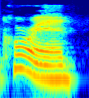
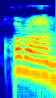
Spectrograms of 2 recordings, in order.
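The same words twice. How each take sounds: First: It begins with a plain English k sound. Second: It begins with a deep throat q sound. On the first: "rather than" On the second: "to pronounce it correctly in Arabic"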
